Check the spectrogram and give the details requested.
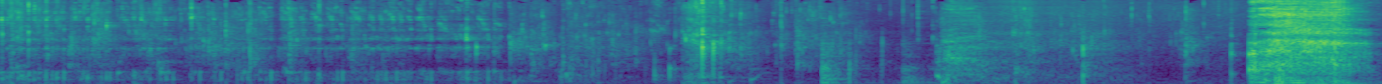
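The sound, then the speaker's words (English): Someone sips a Major Melon soft drink: quiet liquid gurgles and a few short slurping bursts, ending in a louder, breathy fizzing rush. “I just want to take another sip here, and then we'll get serious here.”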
